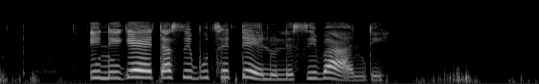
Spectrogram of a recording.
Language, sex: Swati, female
